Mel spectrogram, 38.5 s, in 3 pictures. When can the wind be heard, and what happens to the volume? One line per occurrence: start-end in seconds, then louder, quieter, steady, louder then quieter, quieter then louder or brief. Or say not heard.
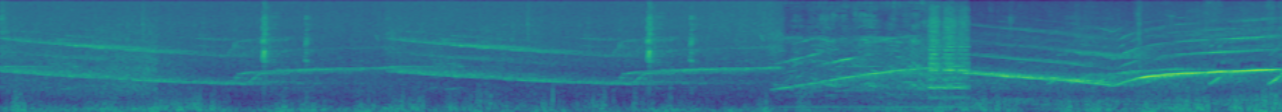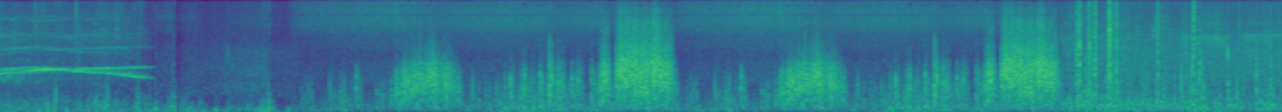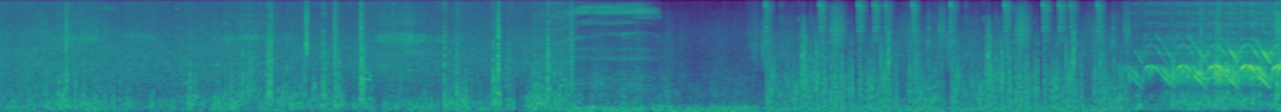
0.0-38.4 louder.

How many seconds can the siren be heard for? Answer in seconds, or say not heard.
16 s.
